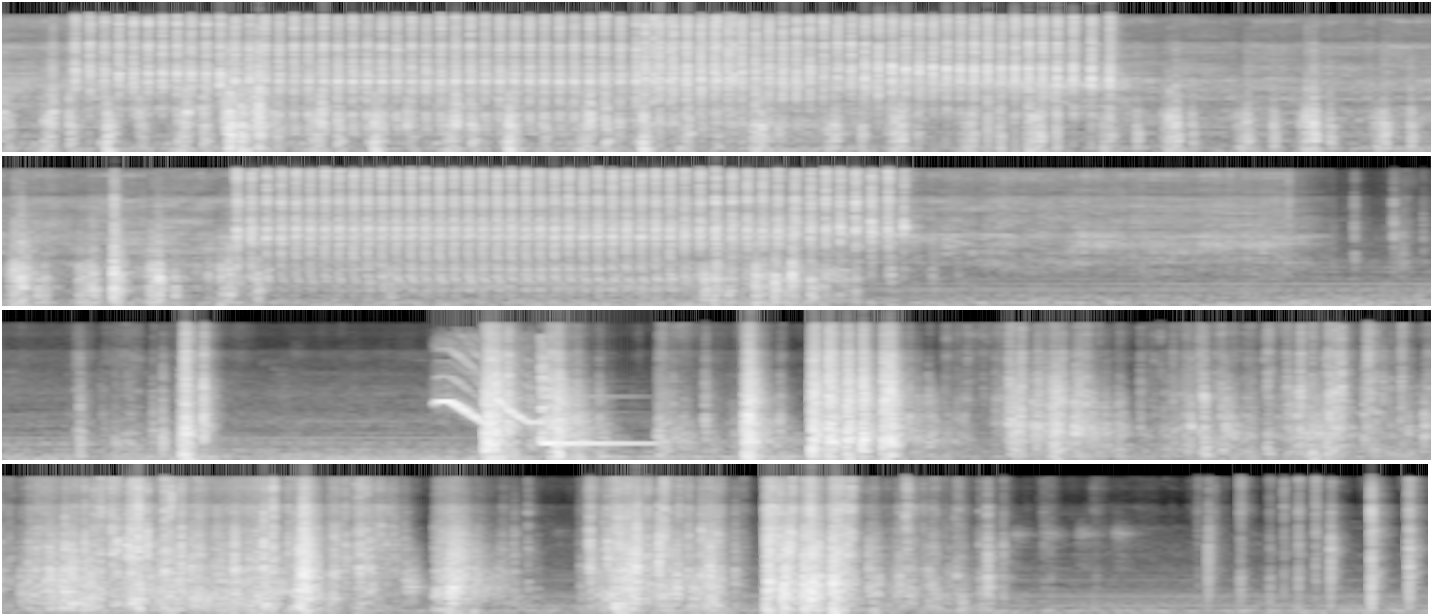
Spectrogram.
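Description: Plastic Captain America action-figure toy giving a loud, rapid clicking rattle for about the first twelve seconds, then plastic action figures being handled and knocked together on a table, with a brief falling squeak about seventeen seconds in.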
